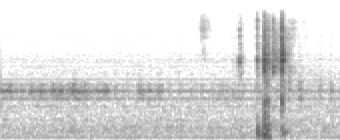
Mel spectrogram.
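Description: A trading card is slid and flicked between fingers.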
